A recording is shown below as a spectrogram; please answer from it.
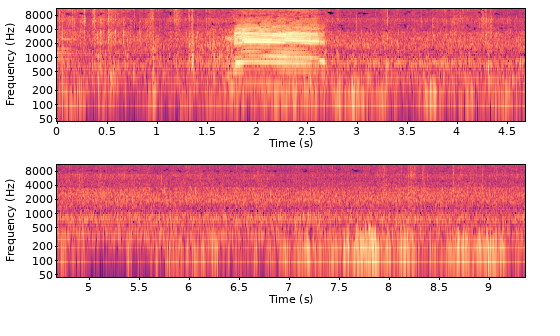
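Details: Himalayan ram rumble at Maikot, rams fighting. One loud, harmonic, nasal bleat of under a second stands out. Afterwards come quiet shuffling and a person speaking briefly against low background rustle.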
